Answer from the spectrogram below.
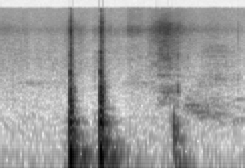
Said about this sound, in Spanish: Y era el hermano que le estaba tocando la puerta pues poder entrar al cuarto, no lo tenía por fuera hace rato.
